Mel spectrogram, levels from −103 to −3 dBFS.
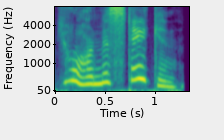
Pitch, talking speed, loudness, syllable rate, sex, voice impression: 295 Hz, 135 wpm, -14 LUFS, 5.1 syllables/s, female, feminine, adult-like, tensed, slightly powerful, clear, fluent, intellectual, calm, unique, lively, slightly sharp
